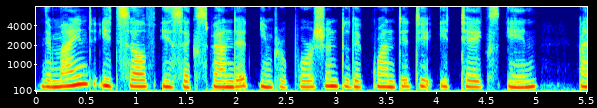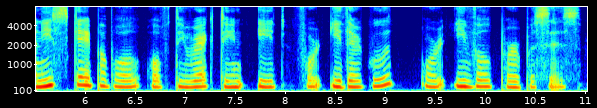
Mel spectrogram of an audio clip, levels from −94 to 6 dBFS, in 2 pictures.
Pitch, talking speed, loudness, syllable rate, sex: 220 Hz, 135 wpm, -17 LUFS, 4.3 syllables/s, female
